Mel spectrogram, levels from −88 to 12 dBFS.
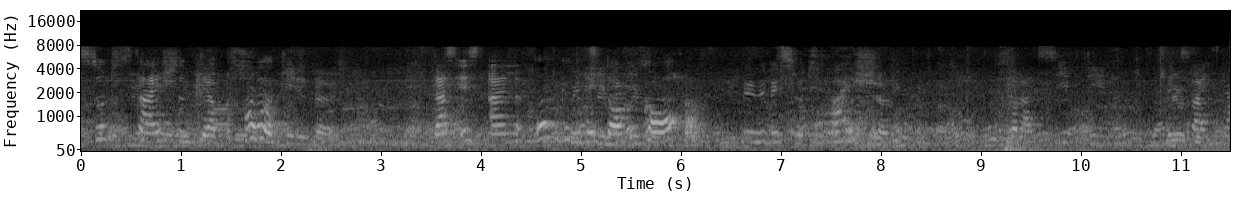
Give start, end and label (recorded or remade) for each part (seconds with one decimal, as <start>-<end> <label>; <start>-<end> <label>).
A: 0.0-7.1 recorded; 7.1-8.0 remade; 8.0-11.5 recorded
